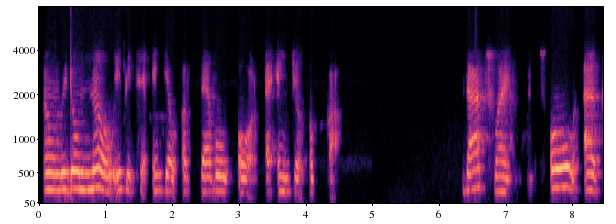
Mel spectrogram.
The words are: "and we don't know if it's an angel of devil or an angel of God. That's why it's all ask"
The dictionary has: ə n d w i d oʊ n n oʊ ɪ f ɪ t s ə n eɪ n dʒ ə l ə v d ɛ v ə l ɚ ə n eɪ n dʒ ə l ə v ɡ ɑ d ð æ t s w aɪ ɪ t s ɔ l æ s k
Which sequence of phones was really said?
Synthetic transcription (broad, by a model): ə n w i d oʊ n n oʊ ɪ f ɪ t s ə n eɪ n dʒ ə l ə v d ɛ v ə l ɚ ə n eɪ n dʒ ə l ə v ɡ ɑ d ð æ t s w aɪ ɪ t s ɔ l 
